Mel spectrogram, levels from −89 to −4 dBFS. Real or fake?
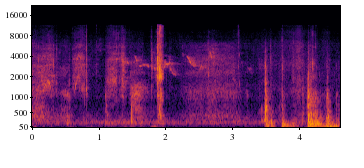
fake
